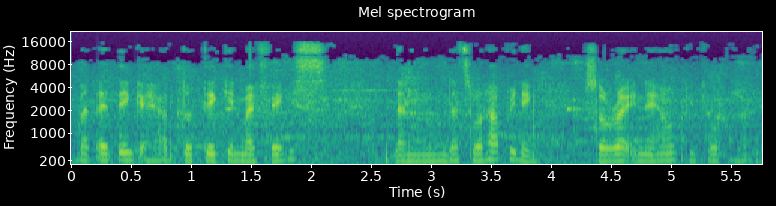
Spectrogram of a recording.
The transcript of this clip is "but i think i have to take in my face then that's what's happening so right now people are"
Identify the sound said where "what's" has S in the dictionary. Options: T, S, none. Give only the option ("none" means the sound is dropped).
none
